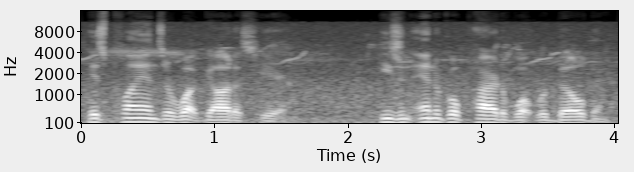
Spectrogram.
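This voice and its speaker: An actor playing a weary, earnest community leader in an audio drama, with a measured delivery. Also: male voice, lowish voice, natural voice. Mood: regretful, earnest. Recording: clearly noisy outdoor ambience behind voice.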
